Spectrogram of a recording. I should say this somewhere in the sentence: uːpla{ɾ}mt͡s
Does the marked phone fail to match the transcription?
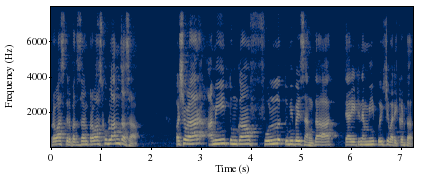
yes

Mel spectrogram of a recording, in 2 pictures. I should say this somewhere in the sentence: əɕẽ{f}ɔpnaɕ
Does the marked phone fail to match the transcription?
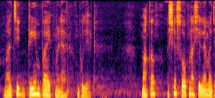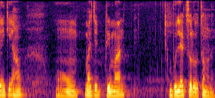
yes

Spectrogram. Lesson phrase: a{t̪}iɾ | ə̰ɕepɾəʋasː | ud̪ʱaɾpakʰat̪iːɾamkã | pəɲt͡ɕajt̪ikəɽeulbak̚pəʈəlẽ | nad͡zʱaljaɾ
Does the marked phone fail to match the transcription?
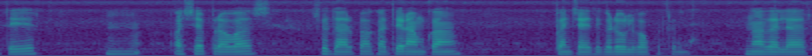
no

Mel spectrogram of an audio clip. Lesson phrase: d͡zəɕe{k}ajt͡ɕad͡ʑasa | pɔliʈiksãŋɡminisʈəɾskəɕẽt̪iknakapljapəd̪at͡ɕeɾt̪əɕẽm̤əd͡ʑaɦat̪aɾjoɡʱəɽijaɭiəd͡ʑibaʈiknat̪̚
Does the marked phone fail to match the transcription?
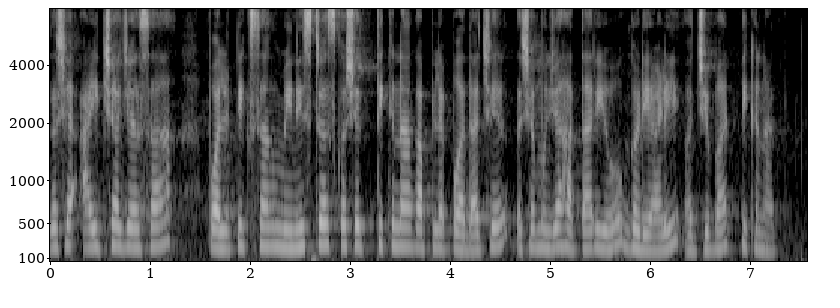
yes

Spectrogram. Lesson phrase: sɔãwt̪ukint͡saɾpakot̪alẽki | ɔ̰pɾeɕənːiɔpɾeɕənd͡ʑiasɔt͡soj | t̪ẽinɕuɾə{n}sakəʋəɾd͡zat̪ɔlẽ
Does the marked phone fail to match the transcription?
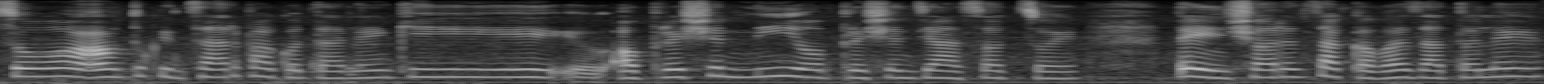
no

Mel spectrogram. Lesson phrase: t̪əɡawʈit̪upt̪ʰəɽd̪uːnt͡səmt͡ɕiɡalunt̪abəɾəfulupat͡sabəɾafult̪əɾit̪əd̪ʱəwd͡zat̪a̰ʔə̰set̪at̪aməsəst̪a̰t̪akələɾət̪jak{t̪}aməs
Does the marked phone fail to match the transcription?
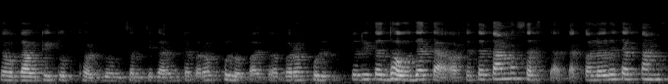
no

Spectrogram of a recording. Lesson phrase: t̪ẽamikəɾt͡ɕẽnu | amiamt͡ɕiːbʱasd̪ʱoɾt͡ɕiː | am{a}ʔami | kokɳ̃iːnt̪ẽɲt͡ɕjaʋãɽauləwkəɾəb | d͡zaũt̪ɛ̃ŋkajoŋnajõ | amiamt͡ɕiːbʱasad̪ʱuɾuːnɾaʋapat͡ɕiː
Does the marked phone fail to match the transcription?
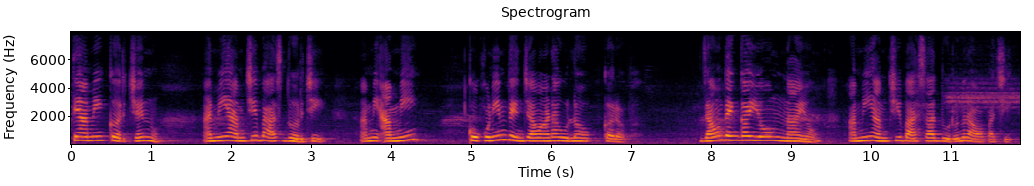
yes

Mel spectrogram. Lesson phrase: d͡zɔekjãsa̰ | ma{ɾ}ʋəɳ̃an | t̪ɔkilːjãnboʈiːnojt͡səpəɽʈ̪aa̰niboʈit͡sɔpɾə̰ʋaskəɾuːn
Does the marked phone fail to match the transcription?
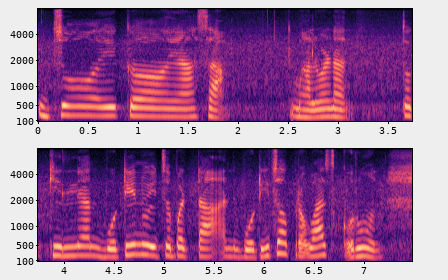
yes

